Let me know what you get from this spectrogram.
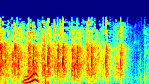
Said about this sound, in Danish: Thomas Nislev er selskabets revisor fra Beierholm. Vi foreslår, bestyrelsen foreslår, at Beierholm genvælges, og Thomas har lovet, at han fortsætter. Hvis I klapper, så er Thomas genvalgt.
